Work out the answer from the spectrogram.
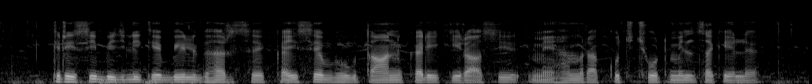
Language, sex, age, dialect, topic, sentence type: Magahi, male, 18-24, Western, banking, question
